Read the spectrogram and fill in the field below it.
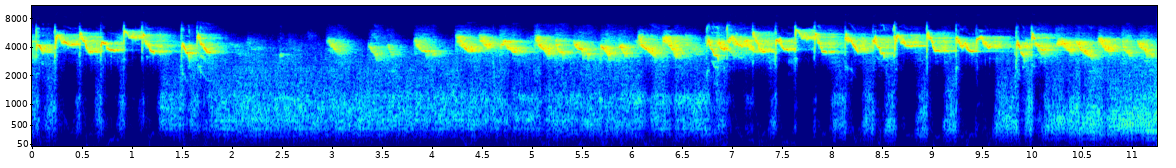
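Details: Oriental magpie-robin singing in cold, rainy weather on 13 June 2020, a fast, continuous run of bright, downslurred whistled notes repeated about twice a second, with brief pauses near the start.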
